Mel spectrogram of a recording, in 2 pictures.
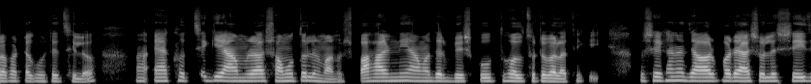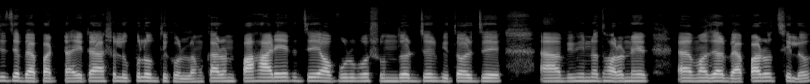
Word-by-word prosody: ব্যাপারটা 150 -1 -1
ঘটেছিল। 145 -2 -5 0.6
আ - - -5 0.2
এক 165 - -3
হচ্ছে 165 0 -7
গিয়ে 180 -2 +3
আমরা 160 +1 +1 0.2
সমতলের 165 +1 0
মানুষ। 120 - -5 0.2
পাহাড় 165 +3 +4
নিয়ে 175 -1 -2
আমাদের 160 0 0
বেশ 150 -1 +1
কৌতূহল 155 0 0
ছোটবেলা 145 -3 +2
থেকেই। 150 +2 -14 0.4
তো - - -13
সেখানে 180 +1 0
যাওয়ার 165 0 +6
পরে 170 0 +3
আসলে 165 +1 0
সেই 165 -1 +2
যে, 175 - -3
যে, 175 - +4
ব্যাপারটা 145 0 +1
এটা 160 +2 0
আসলে 160 0 -4
উপলব্ধি 160 -2 -1
করলাম। 135 -1 -2
কারণ 155 +1 +2
পাহাড়ের 165 +2 +4 0.2
যে, 165 - 0 0.2
অপূর্ব 155 +1 -4 0.2
সৌন্দর্যের 155 +1 -1
ভিতর 155 +2 +1 0.2
যে 150 0 +3 0.5
আ - - +4 0.2
বিভিন্ন 160 +1 -3
ধরনের 155 0 +1 0.4
আ - - +5
মজার 155 +1 +3
ব্যাপারও 155 +4 +3
ছিল 160 -4 -3
155 Hz, 160 wpm, -22 LUFS, 150-165 Hz, 0.6 s, যাওয়ার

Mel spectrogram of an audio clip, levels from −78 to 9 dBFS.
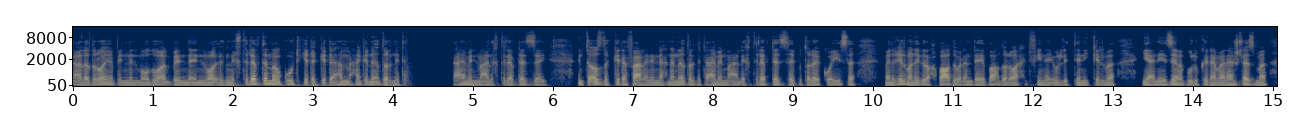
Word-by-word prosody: على 110 +2 +1
دراية 125 +4 +2
بإن 110 -2 -4
الموضوع 110 +3 0
بإن 115 -1 -1
إن 110 +1 +1
الاختلاف 115 +6 +3
ده 165 - +4
موجود 150 -1 +3
كده، 115 -3 0
كده. 115 - -1
أهم 135 0 +1
حاجة 140 -3 -1
نقدَر 115 -5 0 0.7
نتعامل 135 -3 +1
مع 100 0 -1
الاختلاف 105 +1 -3
ده 110 - 0
إزاي. 105 -1 -3 0.4
أنت 120 - -1
قصدك 130 -2 +4
كده 135 - +1
فعلًا، 120 -4 +3
إن 110 +1 -2
إحنا 115 0 -1
نقدَر 120 -2 0
نتعامل 110 +1 -2
مع 100 -2 -2
الاختلاف 110 +3 -2
ده 115 - +2
إزاي 110 +2 0
بطريقة 115 +1 -1
كويّسة، 110 +1 -1 0.4
من 105 - +1
غير 150 +7 +2
ما - - +3
نجرَح 125 +1 0
بعض، 120 -1 +6
ولا 105 -1 -2
نضايق 105 0 -1
بعض، 115 +1 0
ولا 105 0 0
واحد 115 0 -1
فينا 115 -2 -3
يقول 115 +1 -3
للتاني 110 0 -3
كلمة، 110 -2 -2 0.3
يعني 100 -3 +1
زي 130 +3 +5
ما 115 - +2
بيقولوا 115 -1 -3
كده، 110 -3 0
مالهاش 110 +3 0
لازمة، 110 -2 +1
115 Hz, 215 wpm, -26 LUFS, 110-120 Hz, 0.7 s, بعض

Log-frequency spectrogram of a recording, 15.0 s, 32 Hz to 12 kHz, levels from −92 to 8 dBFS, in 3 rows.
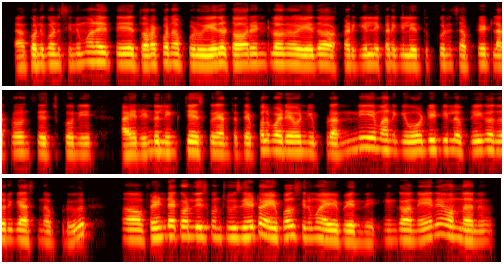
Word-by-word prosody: ఆహ్, 130 0 -4
కొన్ని 150 0 +2
కొన్ని 155 -1 -2
సినిమాలైతే 165 +1 -1 0.2
దొరకనప్పుడు 150 0 +2
ఏదో 155 +2 +6
టోరెంట్‌లోనో 155 0 +4 0.2
ఏదో 155 +2 +1
అక్కడికెళ్ళి 145 +2 -3
ఇక్కడికి 145 -1 -6
వెళ్లి 140 -1 +1
వెతుక్కొని 145 +1 -10
సబ్‌టైటిల్ 150 -2 -2
అకౌంట్స్ 150 0 -6
తెచ్చుకొని 140 0 -4 0.4
అయి 135 +1 +1
2 155 +2 -2
లింక్ 150 0 -8
చేసుకొని 150 -1 +1
ఎంత 140 - -18
తిప్పలు 170 +4 -3
పడేవాడిని 155 -2 +2
ఇప్పుడన్నీ 155 +9 -2 0.2
మనకి 165 -2 -4
ఓటిటి‌లో 175 0 -1
ఫ్రీ‌గా 165 +2 -1
దొరికేస్తున్నప్పుడు 150 -4 -2 0.5
ఆహ్, 160 0 +5
ఫ్రెండ్ 185 +3 +4
అకౌంట్ 195 -1 0
తీసుకొని 185 -1 -9
చూసేయటం 185 +5 +1
అయిపోవాలి. 190 +3 +1
సినిమా 180 -1 -5
అయిపోయింది. 145 -3 -1 0.2
ఇంకా 160 +1 +1
నేనే 195 +8 -2
ఉన్నాను. 150 -4 -1
155 Hz, 150 wpm, -24 LUFS, 145-170 Hz, 0.5 s, ఏదో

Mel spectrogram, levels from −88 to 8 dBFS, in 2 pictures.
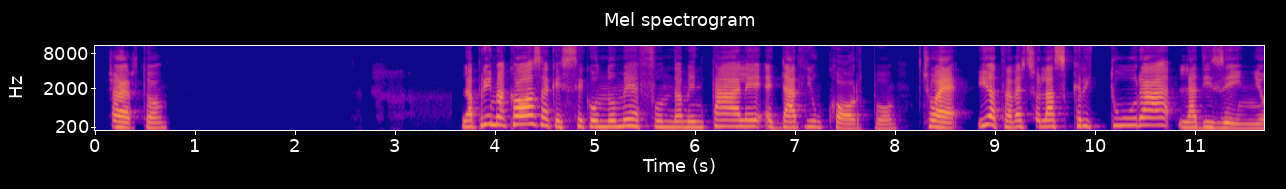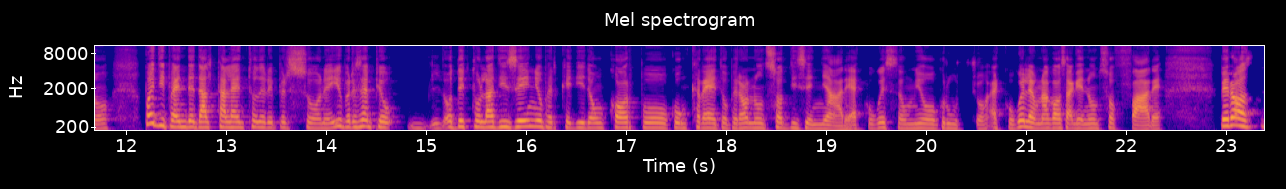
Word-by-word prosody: Certo. 200 -2 +1 2.9
La 230 0 +2
prima 300 +1 +2
cosa 320 -1 +6
che, 230 -3 -1
secondo 230 0 0
me, 250 +2 +2
è - - 0
fondamentale, 230 +1 0
è 225 -2 -3
dargli 215 +3 +1
un 215 -1 -6
corpo. 170 -4 -3 0.2
Cioè, 210 -5 +5 0.2
io 290 +4 +3
attraverso 230 -2 -1
la 240 0 +5
scrittura, 275 +4 0
la 205 0 0
disegno. 175 -4 -3 0.3
Poi, 345 +1 +3
dipende 225 -6 +2
dal 205 -1 +2
talento 205 0 0
delle 200 -1 -2
persone. 185 -2 -4
Io 245 +5 -2
per 220 - -3
esempio, 210 -2 -2
mhmm, 180 -2 -14
l - - -16
ho - - -1
detto 230 0 0
la 210 0 +4
disegno 230 +2 +2
perché 200 -1 -5
gli 190 +1 -3
do 190 0 -3
un 185 -1 -6
corpo 195 -2 -1
concreto, 180 -1 -2
però 180 0 -2
non 185 -1 -3
so 195 -3 -2
disegnare, 160 -6 -3
ecco, 165 +2 -7
questo 195 -1 -5
è - - -4
un 165 - -7
mio 170 -1 -3
cruccio, 160 -3 -9
ecco, 165 - -7
quella 225 0 +3
è - - +3
una 175 0 0
cosa 175 -1 +1
che 170 0 -1
non 170 +1 -4
so 185 +3 -6
fare. 145 -3 0 0.6
Però 260 +1 +8
s 230 - -1
210 Hz, 160 wpm, -22 LUFS, 180-235 Hz, 2.9 s, Però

